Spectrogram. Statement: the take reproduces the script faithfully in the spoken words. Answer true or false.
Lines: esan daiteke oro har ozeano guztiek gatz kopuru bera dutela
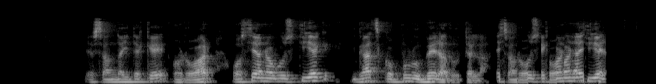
false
